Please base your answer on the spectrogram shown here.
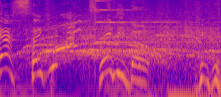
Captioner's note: ding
